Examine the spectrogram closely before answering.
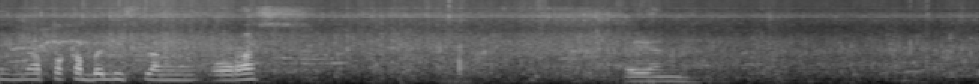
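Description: Gentle waves lap against rocks.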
